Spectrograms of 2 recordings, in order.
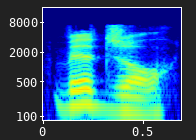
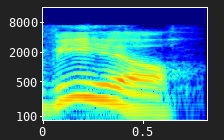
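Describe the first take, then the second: First: The middle consonant is a J sound. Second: The middle consonant is an H sound. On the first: This is the pronunciation used by outsiders. "that's how kayfabe guys said it" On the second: This is the local pronunciation. "But I say V-Hill. That's a New Mexican thing"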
